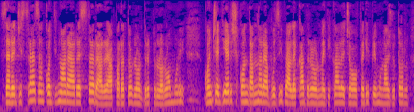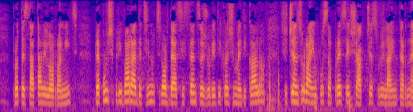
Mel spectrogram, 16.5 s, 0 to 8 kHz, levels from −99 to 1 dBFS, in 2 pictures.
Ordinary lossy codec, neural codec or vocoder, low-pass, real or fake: none; none; none; real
